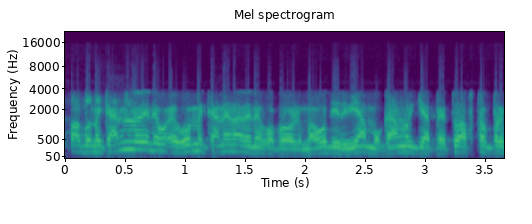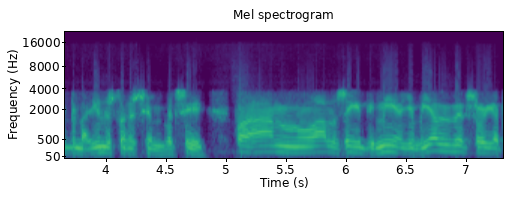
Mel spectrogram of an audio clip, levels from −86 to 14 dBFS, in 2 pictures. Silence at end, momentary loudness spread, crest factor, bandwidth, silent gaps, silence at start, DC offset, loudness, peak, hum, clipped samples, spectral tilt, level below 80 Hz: 0 s; 3 LU; 10 dB; 14.5 kHz; none; 0.05 s; under 0.1%; -22 LUFS; -12 dBFS; none; under 0.1%; -6 dB/octave; -62 dBFS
